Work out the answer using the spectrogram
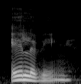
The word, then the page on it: Elfving: finlandssvenska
